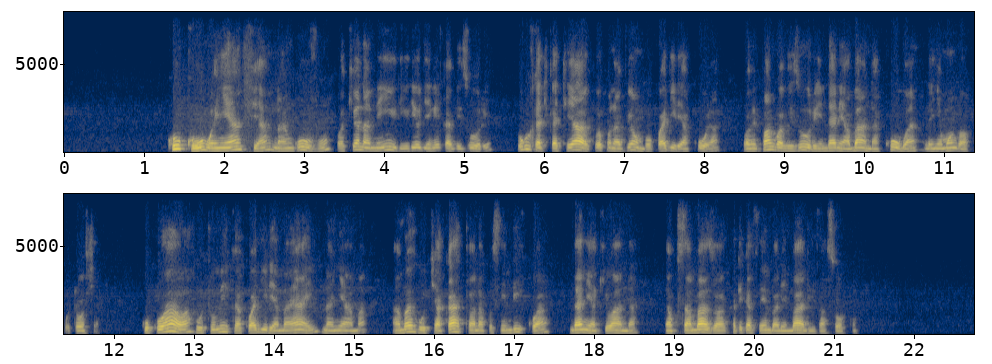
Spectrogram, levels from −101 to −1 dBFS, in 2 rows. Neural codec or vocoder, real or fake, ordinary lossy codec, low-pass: none; real; Opus, 32 kbps; 7.2 kHz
